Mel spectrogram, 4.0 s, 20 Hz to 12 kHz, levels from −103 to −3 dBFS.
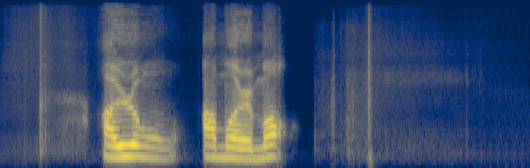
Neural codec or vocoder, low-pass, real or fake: codec, 16 kHz in and 24 kHz out, 0.9 kbps, LongCat-Audio-Codec, fine tuned four codebook decoder; 10.8 kHz; fake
